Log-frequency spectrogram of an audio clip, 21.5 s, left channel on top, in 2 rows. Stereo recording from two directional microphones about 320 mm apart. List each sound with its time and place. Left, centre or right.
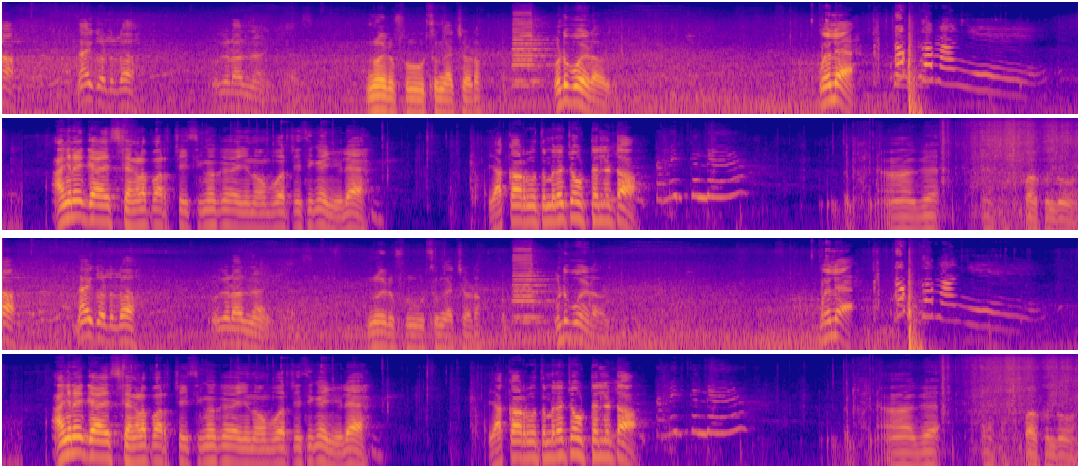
0.8 s speech: centre
3.7 s speech: centre
5.5 s speech: centre
8.2 s power windows: left
11.3 s a man's voice: centre
15.6 s a man's voice: centre
19.5 s a man's voice: centre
